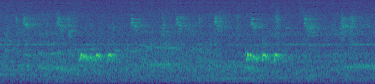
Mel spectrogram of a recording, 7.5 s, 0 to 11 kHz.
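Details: Ashy Woodswallow at Ubon Ratchathani, Thailand, 20 October 2021, repeating a quick, pulsed, nasal phrase twice, about three seconds apart, while other birds give faint high chirps throughout.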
